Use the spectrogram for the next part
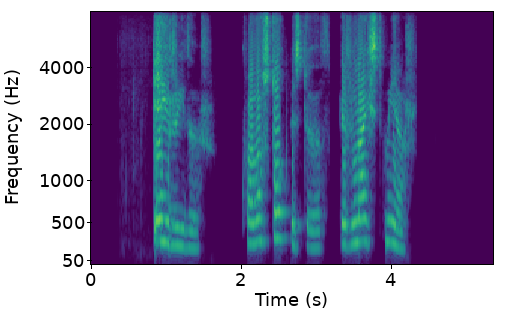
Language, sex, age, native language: Icelandic, male, 12, Icelandic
